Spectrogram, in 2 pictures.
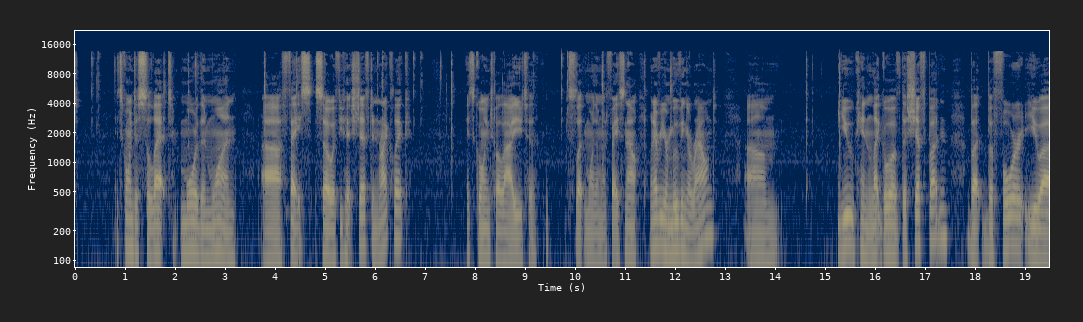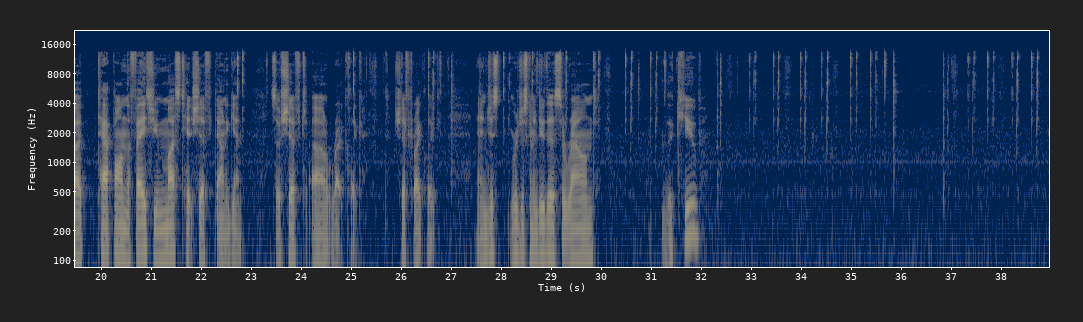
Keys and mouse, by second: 0.4-1.4 right drag, 1.4-5.6 middle drag, 5.6-7.5 right drag, 7.9 middle click, 8.5 middle click, 9.0 middle click, 9.6 right click, 11.7-13.9 middle drag, 22.5-24.5 middle drag, 24.6-28.9 middle drag, 28.9-31.3 right drag, 31.3-32.3 middle drag, 32.8 middle click, 33.3-35.8 middle drag, 36.0-37.1 middle drag, 37.2 middle click, 37.7-38.9 drag.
